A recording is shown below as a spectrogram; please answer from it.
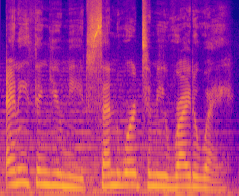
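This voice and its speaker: Woman playing a calm confident lady leader in a game, mid voice, steady and in charge. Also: mid-range voice, music in the background, lightly acted. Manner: measured, reassuring, authoritative. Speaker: leader of a nation at war. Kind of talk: video game voice acting.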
